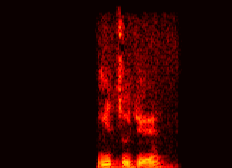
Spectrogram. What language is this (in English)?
Chinese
